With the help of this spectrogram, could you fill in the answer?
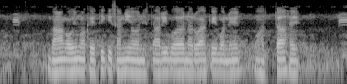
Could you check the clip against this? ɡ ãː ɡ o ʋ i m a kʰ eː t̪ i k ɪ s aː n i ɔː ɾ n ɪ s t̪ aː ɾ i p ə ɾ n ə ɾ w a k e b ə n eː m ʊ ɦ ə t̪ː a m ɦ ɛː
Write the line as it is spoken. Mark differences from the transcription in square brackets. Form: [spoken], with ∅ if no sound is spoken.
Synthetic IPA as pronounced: ɡ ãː ɡ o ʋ i m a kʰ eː t̪ i k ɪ s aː n i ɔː ɾ n ɪ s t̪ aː ɾ i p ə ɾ n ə ɾ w a k e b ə n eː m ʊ ɦ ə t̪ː a [∅] ɦ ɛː

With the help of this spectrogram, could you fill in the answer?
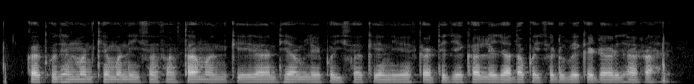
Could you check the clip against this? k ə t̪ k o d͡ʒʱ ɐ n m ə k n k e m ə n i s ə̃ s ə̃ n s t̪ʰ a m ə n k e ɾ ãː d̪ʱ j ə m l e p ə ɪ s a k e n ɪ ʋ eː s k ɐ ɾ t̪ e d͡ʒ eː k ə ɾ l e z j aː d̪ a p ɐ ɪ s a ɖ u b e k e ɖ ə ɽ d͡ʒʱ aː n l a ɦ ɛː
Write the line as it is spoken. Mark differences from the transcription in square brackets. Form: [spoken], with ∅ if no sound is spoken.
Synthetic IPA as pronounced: k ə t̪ k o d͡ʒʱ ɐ n m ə [∅] n k e m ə n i s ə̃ s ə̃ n s t̪ʰ a m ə n k e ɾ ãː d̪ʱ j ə m l e p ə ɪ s a k e n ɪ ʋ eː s k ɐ ɾ t̪ e d͡ʒ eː k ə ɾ l e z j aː d̪ a p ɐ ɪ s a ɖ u b e k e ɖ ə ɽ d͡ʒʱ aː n [ɾ] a ɦ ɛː

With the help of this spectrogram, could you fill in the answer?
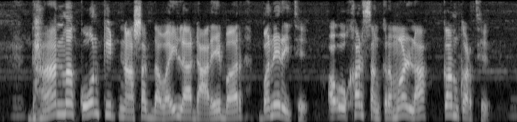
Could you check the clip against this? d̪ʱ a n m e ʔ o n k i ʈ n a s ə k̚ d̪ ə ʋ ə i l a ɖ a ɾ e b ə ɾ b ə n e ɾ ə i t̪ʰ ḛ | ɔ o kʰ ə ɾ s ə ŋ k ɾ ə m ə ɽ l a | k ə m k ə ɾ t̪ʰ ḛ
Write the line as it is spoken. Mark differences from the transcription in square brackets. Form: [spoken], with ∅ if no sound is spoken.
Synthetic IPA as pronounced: d̪ʱ a n m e [k] o n k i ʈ n a s ə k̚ d̪ ə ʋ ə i l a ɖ a ɾ e b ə ɾ b ə n e ɾ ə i t̪ʰ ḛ | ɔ o kʰ ə ɾ s ə ŋ k ɾ ə m ə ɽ l a | k ə m k ə ɾ t̪ʰ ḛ

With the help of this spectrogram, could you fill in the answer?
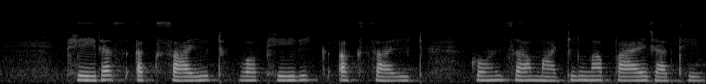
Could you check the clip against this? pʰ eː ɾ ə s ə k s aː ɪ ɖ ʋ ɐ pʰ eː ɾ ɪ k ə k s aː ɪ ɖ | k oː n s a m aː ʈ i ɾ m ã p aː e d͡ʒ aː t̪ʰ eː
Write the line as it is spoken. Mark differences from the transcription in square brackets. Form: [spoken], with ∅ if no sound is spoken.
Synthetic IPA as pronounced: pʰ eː ɾ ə s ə k s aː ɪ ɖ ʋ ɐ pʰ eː ɾ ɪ k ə k s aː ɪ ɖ | k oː n s a m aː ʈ i [∅] m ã p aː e d͡ʒ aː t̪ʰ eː

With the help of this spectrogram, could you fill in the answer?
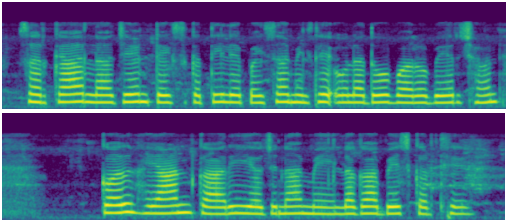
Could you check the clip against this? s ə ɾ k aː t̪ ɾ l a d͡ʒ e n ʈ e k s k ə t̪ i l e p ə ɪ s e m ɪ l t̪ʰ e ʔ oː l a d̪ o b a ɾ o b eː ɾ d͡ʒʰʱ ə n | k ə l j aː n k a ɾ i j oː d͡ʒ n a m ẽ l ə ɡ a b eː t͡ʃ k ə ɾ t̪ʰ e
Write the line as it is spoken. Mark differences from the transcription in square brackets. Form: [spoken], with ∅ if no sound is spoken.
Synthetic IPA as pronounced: s ə ɾ k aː [∅] ɾ l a d͡ʒ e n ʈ e k s k ə t̪ i l e p ə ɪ s [a] m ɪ l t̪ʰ e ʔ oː l a d̪ o b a ɾ o b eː ɾ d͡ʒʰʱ ə n | k ə l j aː n k a ɾ i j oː d͡ʒ n a m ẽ l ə ɡ a b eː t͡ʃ k ə ɾ t̪ʰ e

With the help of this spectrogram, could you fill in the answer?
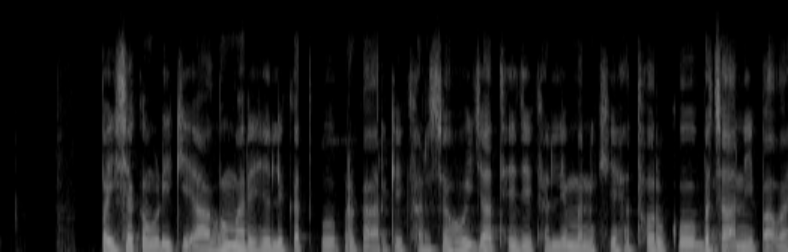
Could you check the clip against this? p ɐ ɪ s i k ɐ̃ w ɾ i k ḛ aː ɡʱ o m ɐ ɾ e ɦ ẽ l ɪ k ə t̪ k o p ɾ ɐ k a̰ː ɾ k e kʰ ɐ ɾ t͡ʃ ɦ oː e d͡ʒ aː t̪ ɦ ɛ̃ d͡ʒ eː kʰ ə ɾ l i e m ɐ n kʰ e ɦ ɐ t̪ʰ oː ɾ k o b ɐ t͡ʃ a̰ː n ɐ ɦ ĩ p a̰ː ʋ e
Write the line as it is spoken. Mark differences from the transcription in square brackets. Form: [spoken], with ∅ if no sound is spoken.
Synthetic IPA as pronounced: p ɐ ɪ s [a] k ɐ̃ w [ɽ] i k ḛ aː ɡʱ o m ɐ ɾ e ɦ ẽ l ɪ k ə t̪ k o p ɾ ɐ k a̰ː ɾ k e kʰ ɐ ɾ t͡ʃ ɦ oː [i] d͡ʒ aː t̪ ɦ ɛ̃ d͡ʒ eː kʰ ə ɾ l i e m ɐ n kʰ e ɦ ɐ t̪ʰ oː ɾ k o b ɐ t͡ʃ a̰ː n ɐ ɦ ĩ p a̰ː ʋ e

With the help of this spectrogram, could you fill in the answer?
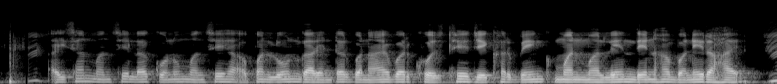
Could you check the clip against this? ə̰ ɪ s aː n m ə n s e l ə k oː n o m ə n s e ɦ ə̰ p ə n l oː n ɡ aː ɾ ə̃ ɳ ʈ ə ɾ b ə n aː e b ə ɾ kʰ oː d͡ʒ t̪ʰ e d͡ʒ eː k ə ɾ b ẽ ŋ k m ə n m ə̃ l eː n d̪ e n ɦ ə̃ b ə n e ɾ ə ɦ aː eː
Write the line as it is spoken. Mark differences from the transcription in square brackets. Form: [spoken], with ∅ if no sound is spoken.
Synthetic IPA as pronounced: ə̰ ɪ s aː n m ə n s e l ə k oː n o m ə n s e ɦ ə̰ p ə n l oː n ɡ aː ɾ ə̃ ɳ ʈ ə ɾ b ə n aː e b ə ɾ kʰ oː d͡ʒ t̪ʰ e d͡ʒ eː [kʰ] ə ɾ b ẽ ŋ k m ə n m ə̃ l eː n d̪ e n ɦ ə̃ b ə n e ɾ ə ɦ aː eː

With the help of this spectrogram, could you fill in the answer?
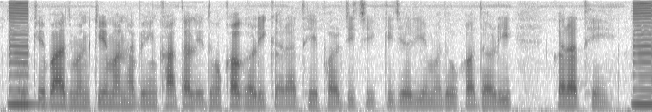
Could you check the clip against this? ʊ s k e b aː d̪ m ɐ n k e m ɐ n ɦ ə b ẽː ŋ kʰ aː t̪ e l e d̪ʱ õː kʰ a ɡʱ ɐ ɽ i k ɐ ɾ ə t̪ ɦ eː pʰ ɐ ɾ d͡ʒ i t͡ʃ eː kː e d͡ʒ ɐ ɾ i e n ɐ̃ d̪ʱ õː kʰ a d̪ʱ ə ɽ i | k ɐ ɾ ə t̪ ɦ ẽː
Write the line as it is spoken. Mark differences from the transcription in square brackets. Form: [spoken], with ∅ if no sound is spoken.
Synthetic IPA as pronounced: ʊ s k e b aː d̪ m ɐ n k e m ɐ n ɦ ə b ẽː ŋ kʰ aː t̪ [a] l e d̪ʱ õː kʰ a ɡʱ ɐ ɽ i k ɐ ɾ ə t̪ ɦ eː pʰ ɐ ɾ d͡ʒ i t͡ʃ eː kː e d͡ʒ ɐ ɾ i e [m] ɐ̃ d̪ʱ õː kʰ a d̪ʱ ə ɽ i | k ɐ ɾ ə t̪ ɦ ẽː

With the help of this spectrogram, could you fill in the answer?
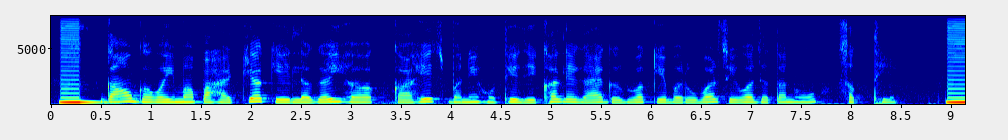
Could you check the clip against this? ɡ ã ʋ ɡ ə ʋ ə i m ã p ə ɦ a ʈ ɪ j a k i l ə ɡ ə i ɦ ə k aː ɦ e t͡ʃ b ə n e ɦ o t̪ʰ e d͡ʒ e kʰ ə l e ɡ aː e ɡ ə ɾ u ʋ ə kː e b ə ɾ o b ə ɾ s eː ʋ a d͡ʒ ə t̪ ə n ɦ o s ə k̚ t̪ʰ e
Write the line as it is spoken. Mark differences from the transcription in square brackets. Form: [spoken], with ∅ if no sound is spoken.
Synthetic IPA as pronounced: ɡ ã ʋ ɡ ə ʋ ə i m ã p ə ɦ a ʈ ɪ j a k [e] l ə ɡ ə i ɦ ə k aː ɦ e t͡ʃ b ə n e ɦ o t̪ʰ e d͡ʒ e kʰ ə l e ɡ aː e ɡ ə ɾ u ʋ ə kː e b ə ɾ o b ə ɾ s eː ʋ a d͡ʒ ə t̪ ə n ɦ o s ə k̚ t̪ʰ e

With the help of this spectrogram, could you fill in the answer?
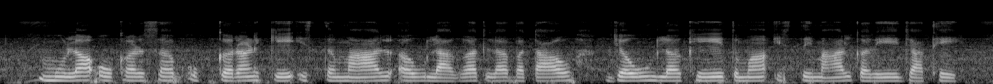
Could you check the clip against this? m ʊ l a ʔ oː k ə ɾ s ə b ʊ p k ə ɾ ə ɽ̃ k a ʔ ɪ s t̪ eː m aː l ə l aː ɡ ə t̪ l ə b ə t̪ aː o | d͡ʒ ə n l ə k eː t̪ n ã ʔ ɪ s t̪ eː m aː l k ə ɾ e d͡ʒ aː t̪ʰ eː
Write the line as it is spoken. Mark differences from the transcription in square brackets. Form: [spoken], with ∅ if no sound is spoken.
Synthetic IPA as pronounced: m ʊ l a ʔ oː k ə ɾ s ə b ʊ p k ə ɾ ə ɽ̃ k [e] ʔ ɪ s t̪ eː m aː l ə l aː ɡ ə t̪ l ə b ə t̪ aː o | d͡ʒ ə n l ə [kʰ] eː t̪ [m] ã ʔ ɪ s t̪ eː m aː l k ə ɾ e d͡ʒ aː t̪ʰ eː

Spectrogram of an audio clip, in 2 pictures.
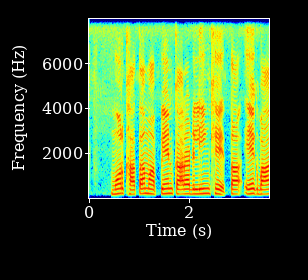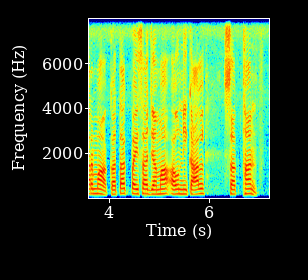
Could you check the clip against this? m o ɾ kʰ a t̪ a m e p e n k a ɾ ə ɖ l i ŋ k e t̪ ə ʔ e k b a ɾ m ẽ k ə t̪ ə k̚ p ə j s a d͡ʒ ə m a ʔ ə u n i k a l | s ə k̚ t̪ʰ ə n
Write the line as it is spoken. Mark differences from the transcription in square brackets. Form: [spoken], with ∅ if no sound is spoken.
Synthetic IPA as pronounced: m o ɾ kʰ a t̪ a m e p e n k a ɾ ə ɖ l i ŋ [kʰ] e t̪ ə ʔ e k b a ɾ m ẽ k ə t̪ ə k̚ p ə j s a d͡ʒ ə m a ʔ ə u n i k a l | s ə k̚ t̪ʰ ə n

